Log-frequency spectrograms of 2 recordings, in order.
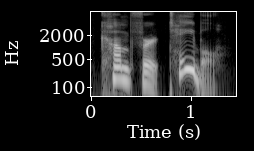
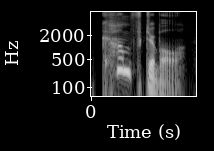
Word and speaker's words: comfortable: Many people say comfort table. With 4 syllables? Yes, but that's wrong. So what's correct? Comfortable. 3 syllables. Comfortable. Exactly. We skip that middle vowel.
